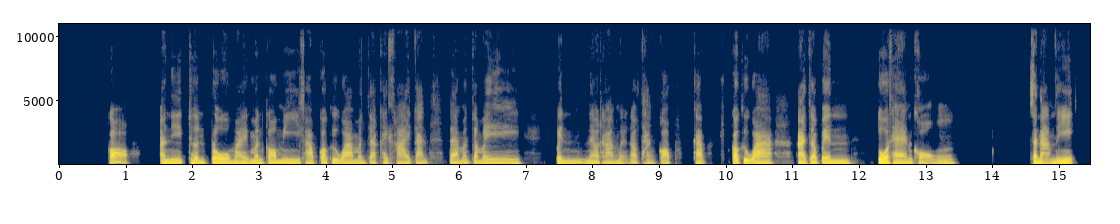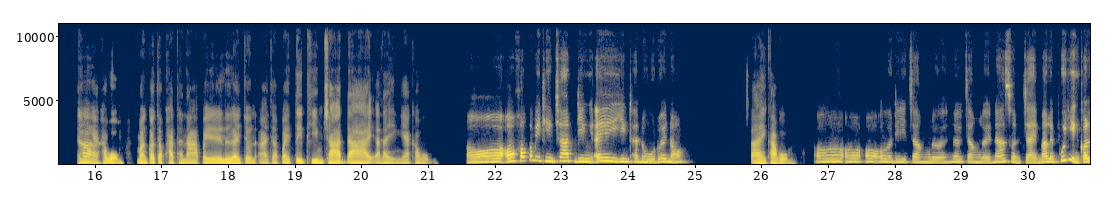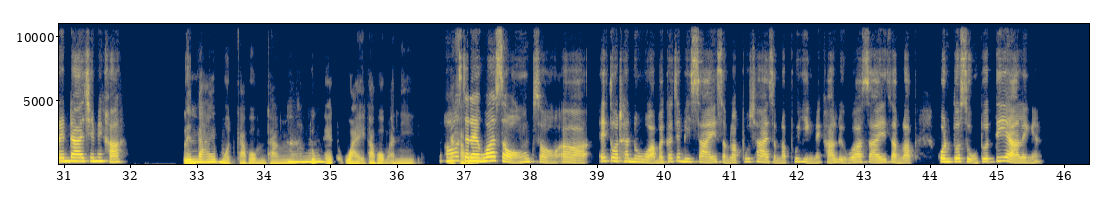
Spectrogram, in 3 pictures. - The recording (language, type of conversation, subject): Thai, unstructured, คุณเคยลองเล่นกีฬาที่ท้าทายมากกว่าที่เคยคิดไหม?
- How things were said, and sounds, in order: other background noise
